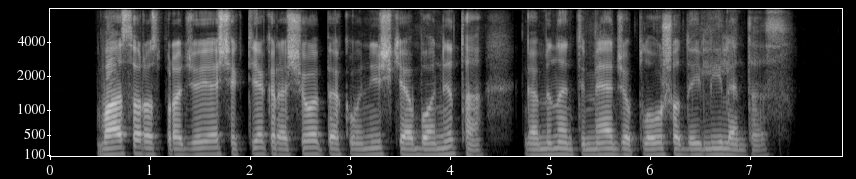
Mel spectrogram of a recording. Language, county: Lithuanian, Šiauliai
